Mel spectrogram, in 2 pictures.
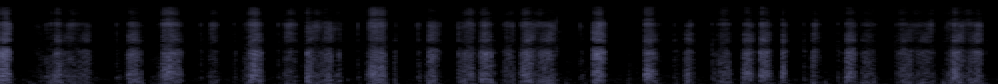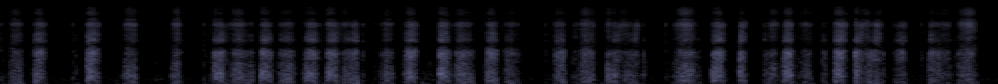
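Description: A metal fountain pen nib, held in fingers, scratches across a flat sheet of lined writing paper in handwriting strokes. Dense, quick, dry scratching bursts follow one another steadily, bright and high with little low end. Short pauses between strokes break up the run.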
